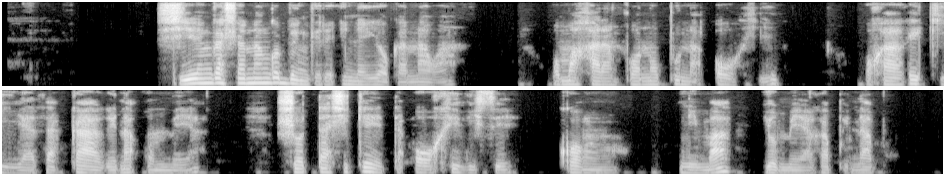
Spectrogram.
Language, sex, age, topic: Oshiwambo, male, 25-35, agriculture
